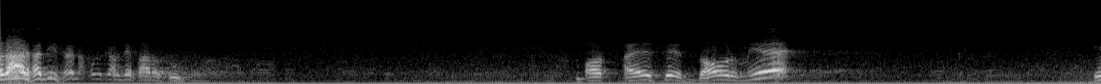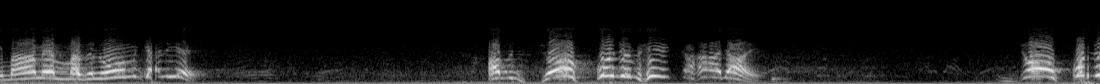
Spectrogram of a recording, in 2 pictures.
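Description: An elderly man recites in a slow, chanting voice in short phrases with long pauses, heard through an old recording.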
